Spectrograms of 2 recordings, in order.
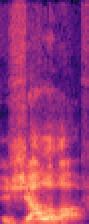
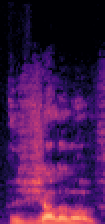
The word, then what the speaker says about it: Jalolov: Eastern European um dialect it's j so it's pronounced jalolov jalolov Yep this guy's gonna be a monster five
